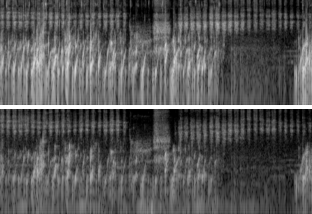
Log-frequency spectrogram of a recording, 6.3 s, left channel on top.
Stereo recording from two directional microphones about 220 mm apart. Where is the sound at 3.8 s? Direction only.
20° left (ahead or behind).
